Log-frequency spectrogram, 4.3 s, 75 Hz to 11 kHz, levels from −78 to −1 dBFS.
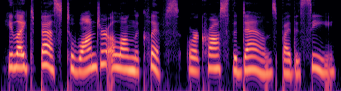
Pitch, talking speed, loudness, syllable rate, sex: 240 Hz, 210 wpm, -19 LUFS, 4.7 syllables/s, female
